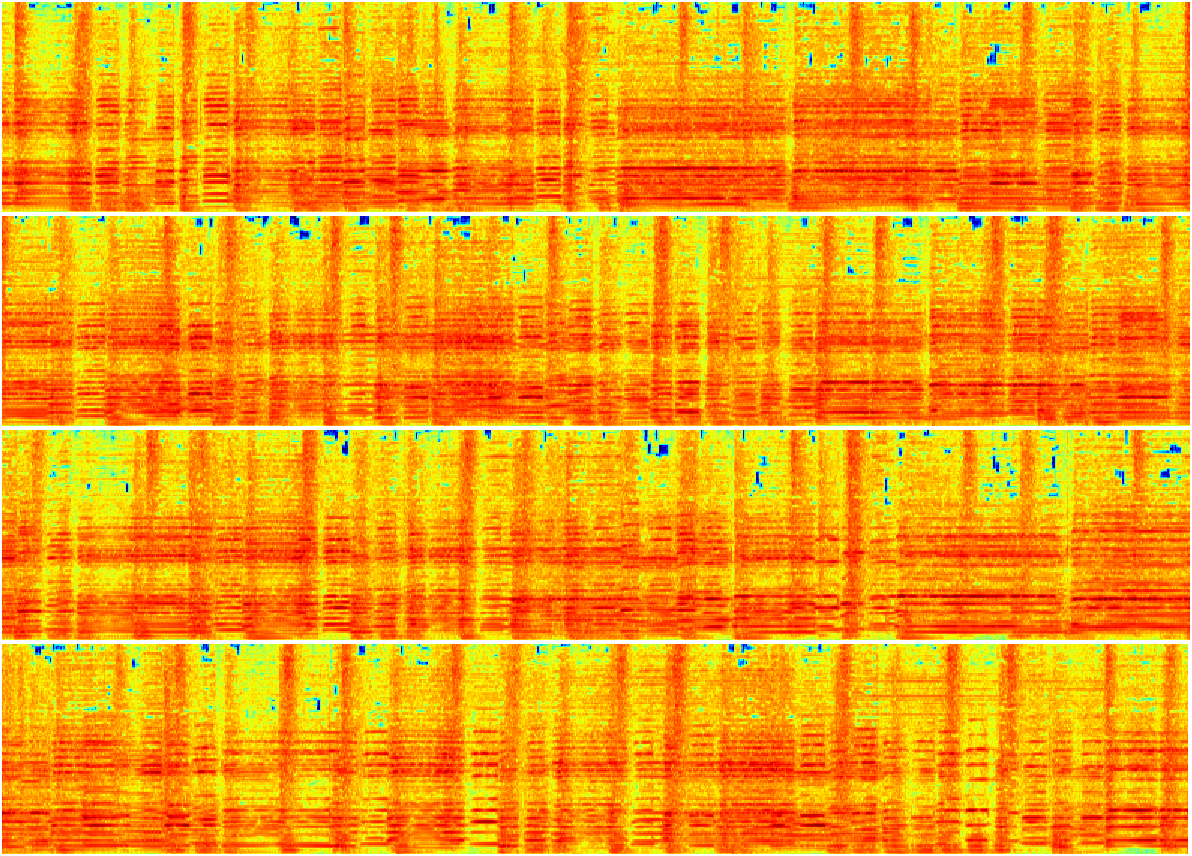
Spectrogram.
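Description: Live polka-band waltz: concertina carrying the melody over tuba bass and a drum kit, played steadily throughout.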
